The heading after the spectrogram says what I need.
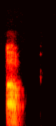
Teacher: Y esta que tenemos acá, la U, yo diría que es como una U alargada cuando decimos up. Es una U que quiere ser una O, por así decirlo.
